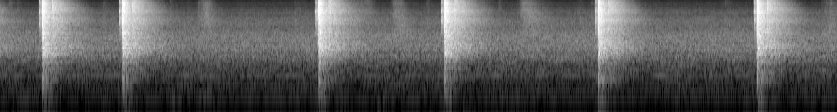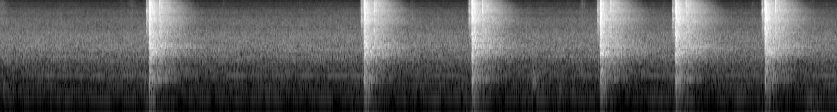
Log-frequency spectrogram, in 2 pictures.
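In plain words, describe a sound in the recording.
A nail gun fires sharp, loud shots now and then, each ringing out in an echoing empty room.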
